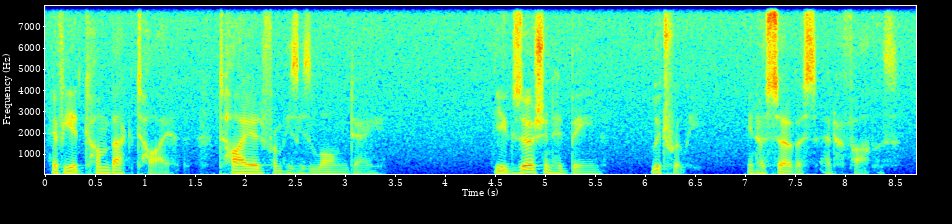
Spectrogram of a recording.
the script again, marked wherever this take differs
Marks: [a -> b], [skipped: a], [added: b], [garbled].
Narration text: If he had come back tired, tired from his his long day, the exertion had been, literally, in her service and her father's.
If he had come back tired, tired from his his long day, the exertion had been, literally, in her service and her father's.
